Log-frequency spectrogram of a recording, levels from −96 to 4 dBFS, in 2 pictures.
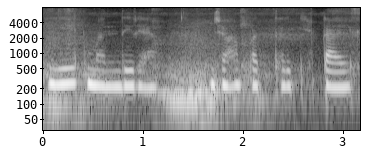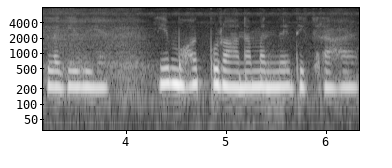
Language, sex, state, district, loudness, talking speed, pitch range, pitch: Hindi, female, Madhya Pradesh, Umaria, -14 LUFS, 170 wpm, 220-245 Hz, 225 Hz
